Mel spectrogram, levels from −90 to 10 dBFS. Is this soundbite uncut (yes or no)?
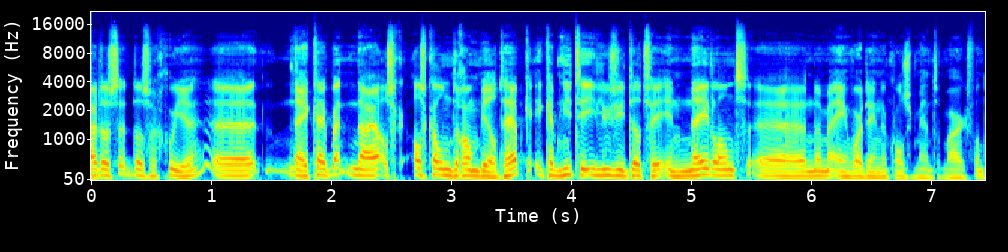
no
